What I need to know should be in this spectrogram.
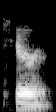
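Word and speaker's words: Charon: I said that wrong the ferryman was Karen that was the actual name it's spelled like Sharon c-h-a-r-o-n but it said Karen which is really funny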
